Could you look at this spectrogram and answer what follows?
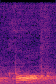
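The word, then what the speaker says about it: caul: going to use this as a call. They call this a call. Like when you call somebody, but it's not spelled like that. It's spelled C-A-U-L.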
